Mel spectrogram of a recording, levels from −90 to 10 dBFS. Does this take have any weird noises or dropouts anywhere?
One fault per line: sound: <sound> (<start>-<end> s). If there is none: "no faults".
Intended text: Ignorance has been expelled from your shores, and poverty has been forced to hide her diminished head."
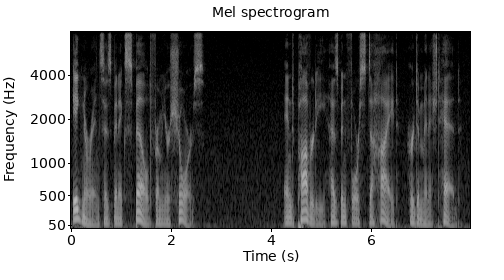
no faults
